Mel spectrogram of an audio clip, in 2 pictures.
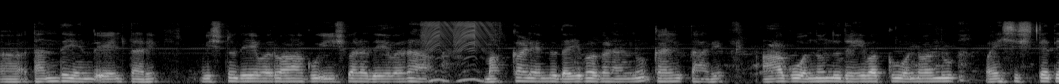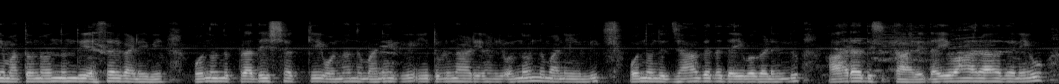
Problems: background sounds at intervals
